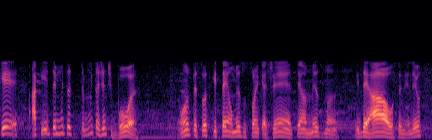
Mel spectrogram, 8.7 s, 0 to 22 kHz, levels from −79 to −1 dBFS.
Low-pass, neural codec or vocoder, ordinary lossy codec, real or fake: 3.6 kHz; none; none; real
